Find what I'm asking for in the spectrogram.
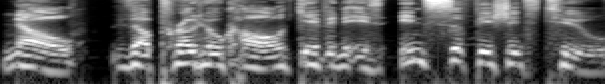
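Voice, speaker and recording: Speaking at a fairly slow pace, a man uses a put-on character voice at a medium pitch. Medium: audio drama.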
